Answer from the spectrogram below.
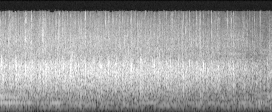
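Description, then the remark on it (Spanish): An audience applauds the Lord, a dense, continuous wash of clapping that holds at an even, fairly loud level for several seconds before easing off slightly at the end. “Dele un fuerte aplauso a nuestro Señor.”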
